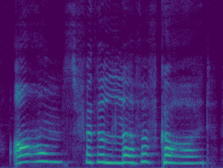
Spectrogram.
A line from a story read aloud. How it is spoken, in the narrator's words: the miserable object cried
